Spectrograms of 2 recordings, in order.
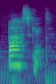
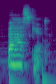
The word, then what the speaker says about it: basket: Salma pronounces it as ah in basket. But in your lesson, you'll learn exactly how to create an ah sound to be able to pronounce it as basket.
